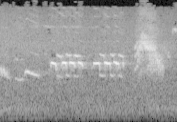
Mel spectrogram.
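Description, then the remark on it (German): A blackbird sings a short phrase of clear, high whistled notes, several quick, evenly spaced pulses followed by a brief rougher trill, heard alone and moderately quiet. “Oder Amseln und Singdrosseln machen Handys nach, sodass man also plötzlich im Garten sein Handy hört und rausrennt und dann war es doch nur die Amsel.”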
